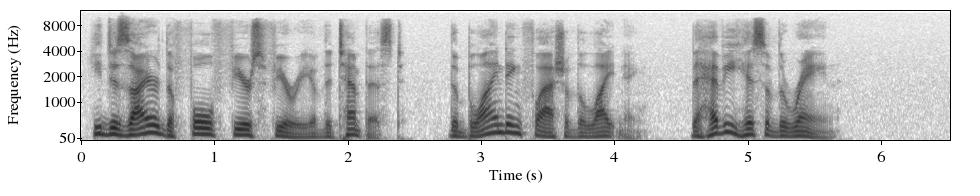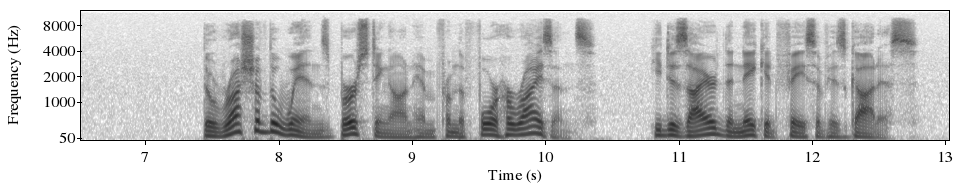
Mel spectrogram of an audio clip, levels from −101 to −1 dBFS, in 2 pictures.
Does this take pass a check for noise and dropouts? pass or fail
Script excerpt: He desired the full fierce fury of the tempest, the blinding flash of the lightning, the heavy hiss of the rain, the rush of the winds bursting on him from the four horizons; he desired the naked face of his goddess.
pass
